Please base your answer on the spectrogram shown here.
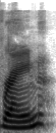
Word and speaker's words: Raijn: So her name is Rain. The J is silent because where the heck am I going to fit a J in if it's not at the start of her name?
